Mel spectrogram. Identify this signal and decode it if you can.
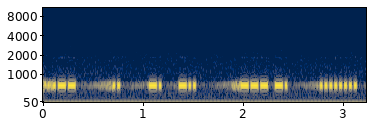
Morse code, heard as a keyed tone, about 48 wpm, spaced as for 27 wpm, 610 Hz. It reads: WIND ON <HH>
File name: archived / CRSnet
